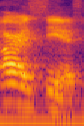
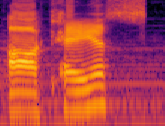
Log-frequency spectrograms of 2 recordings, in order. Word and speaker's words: Arceus: Is it Arceus or Arceus, not I tried to pronounce it as Arceus because Arceus's name is based off of Deus, which means God.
